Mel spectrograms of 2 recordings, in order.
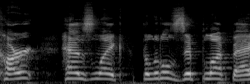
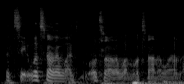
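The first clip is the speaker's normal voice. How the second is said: very soft muttering to self; thinking aloud; 8 semitones lower, 12 dB quieter, much faster than usual. Real, not acted. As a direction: mumble it while searching memory. Thinking aloud for another story.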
